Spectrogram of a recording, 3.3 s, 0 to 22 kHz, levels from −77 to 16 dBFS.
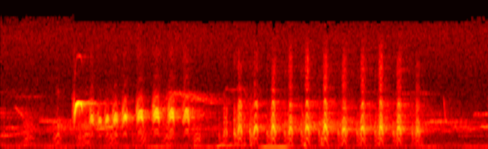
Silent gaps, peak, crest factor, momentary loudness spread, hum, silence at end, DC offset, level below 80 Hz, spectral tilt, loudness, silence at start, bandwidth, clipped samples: none; -4 dBFS; 20 dB; 12 LU; none; 0 s; under 0.1%; under -90 dBFS; 6 dB/octave; -19 LUFS; 0 s; over 20 kHz; under 0.1%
